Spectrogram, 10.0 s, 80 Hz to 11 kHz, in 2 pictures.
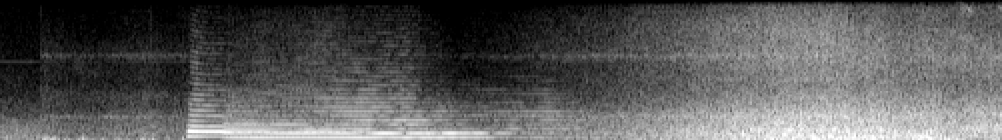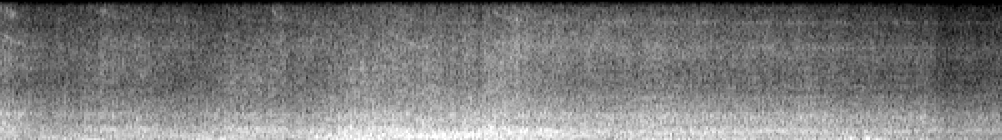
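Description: East Midlands Railway Class 222 Meridian diesel multiple unit sounds its horn for about a second and a half. It then runs through the platform at speed, a loud rush of engines and wheels that swells twice, around four and seven seconds in, before fading near the end.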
